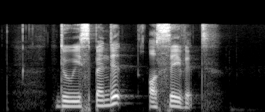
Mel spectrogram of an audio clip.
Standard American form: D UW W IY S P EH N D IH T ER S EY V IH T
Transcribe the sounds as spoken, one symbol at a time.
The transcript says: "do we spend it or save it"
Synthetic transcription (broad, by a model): D UW W IY S P EH N D IH T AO S EY V IH T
